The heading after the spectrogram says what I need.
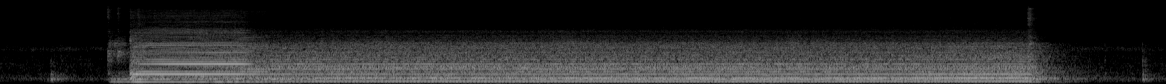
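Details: Samsung 1.9 cu ft microwave making an odd start-up vibration: steady low hum and buzzing tones settling into an even drone; cause not pinned down.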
